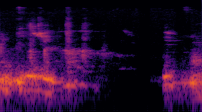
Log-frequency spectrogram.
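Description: A red-ringed pigeon coos in low, rolling phrases, close and clear, with a short silent pause before another coo begins.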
